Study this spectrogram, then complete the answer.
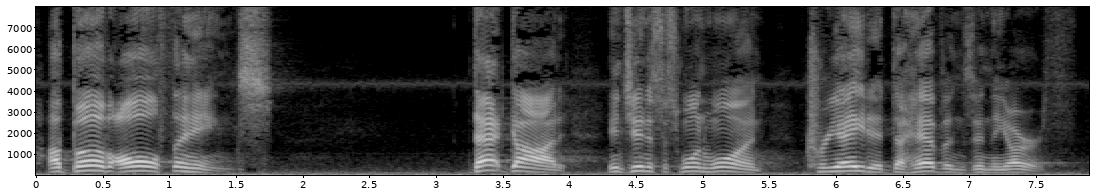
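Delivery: ordinary delivery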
